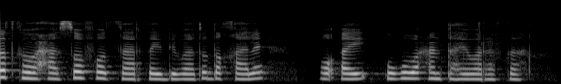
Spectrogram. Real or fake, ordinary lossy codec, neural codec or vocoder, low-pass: real; none; none; none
